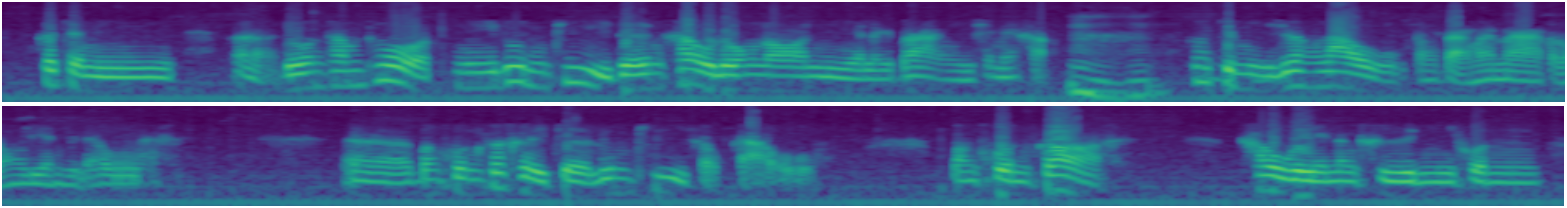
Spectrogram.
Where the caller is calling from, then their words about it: Bangkok, Thailand; อยู่แถววัชรพลครับผม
